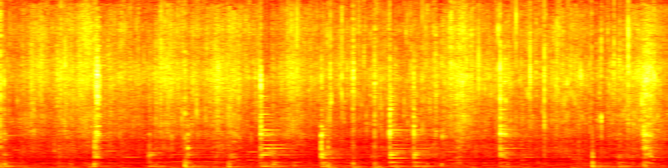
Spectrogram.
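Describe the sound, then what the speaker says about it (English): Chopped onions fry and sizzle in oil inside a hot electric pressure cooker, with repeated stirring clicks and scrapes of a spoon against the pot over a steady crackle. "we start with the onions for them to cook, just to break them and mix with the oil"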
